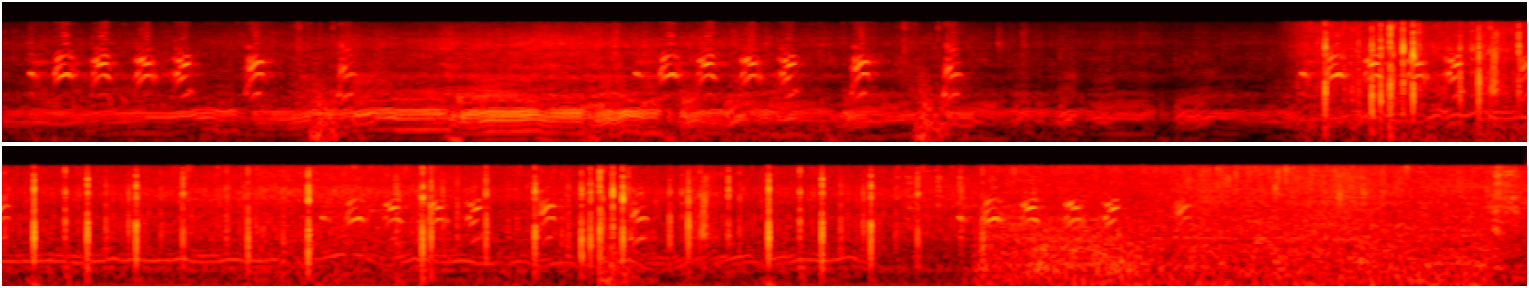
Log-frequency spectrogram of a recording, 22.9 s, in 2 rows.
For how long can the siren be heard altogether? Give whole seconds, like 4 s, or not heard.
not heard.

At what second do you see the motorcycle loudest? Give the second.
4 s.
